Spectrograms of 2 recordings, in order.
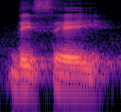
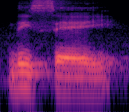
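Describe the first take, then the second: No difference in how they are said.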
